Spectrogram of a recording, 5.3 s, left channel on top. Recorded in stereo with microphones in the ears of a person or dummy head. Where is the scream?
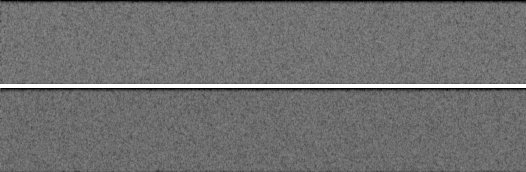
No scream in this recording.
